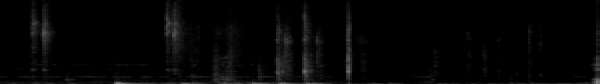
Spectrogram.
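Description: Computer keyboard being typed on: a short run of keystrokes entering a number into a spreadsheet cell, ending about three and a half seconds in.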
